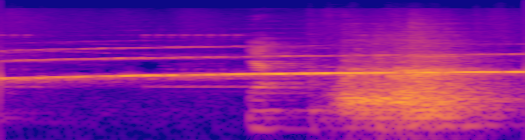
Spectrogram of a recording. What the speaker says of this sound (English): You will hear an acoustic warning from the hub in a couple of seconds,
